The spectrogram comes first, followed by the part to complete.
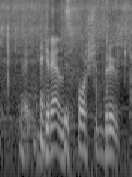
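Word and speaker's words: Gränsfors Bruk: But if anyone wants to really know how it's pronounced, we have an expert here from Sweden. Just flown in here. Gränsforsbruk.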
